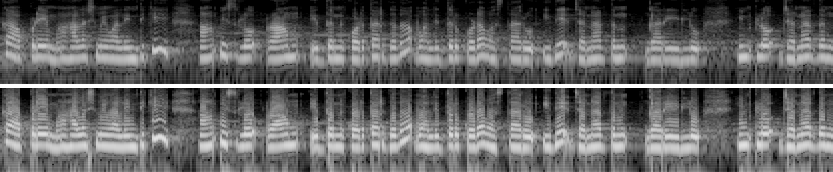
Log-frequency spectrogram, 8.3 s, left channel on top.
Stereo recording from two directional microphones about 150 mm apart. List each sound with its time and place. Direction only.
0.0 s speech: 30° right (ahead or behind)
